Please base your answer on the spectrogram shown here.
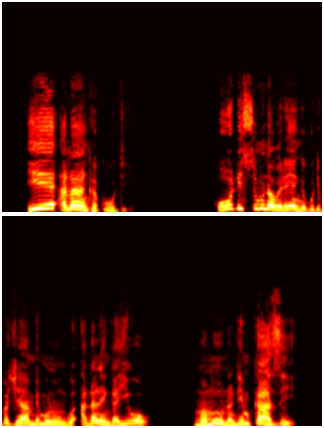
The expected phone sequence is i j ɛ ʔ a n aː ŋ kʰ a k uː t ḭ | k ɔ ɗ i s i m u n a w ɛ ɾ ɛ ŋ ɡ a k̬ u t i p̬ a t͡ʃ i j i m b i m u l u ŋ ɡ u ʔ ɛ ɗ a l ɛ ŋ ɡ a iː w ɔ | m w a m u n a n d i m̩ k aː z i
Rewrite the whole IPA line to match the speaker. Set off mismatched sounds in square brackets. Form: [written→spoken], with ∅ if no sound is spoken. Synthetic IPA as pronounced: i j ɛ ʔ a n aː ŋ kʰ a k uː t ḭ | k ɔ ɗ i s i m u n a w ɛ ɾ ɛ ŋ ɡ a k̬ u t i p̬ a t͡ʃ i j [i→a] m b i m u l u ŋ ɡ u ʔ [ɛ→a] ɗ a l ɛ ŋ ɡ a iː w ɔ | m w a m u n a n d i m̩ k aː z i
